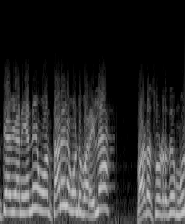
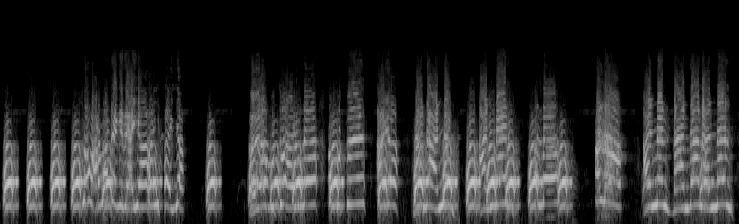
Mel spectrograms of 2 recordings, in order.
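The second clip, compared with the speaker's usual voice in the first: high-pitched, frantic pleading; yelping in mounting panic; comic panic; 5 semitones higher than usual. Acted. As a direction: plead desperately with an attacking dog. Stuck mask, dog attacking him.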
